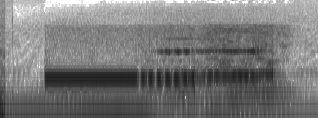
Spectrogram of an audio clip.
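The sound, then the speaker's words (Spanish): A telephone dials a call: a steady mid-pitched tone, then a quick string of pulsed beeps, then another steady tone that stops abruptly. There is no talk. “Estoy marcando, ¿eh? Vale.”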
